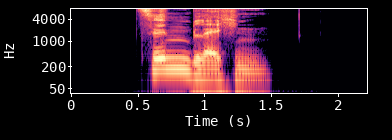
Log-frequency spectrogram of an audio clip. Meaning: dative plural of Zinnblech
- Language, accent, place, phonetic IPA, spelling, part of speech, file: German, Germany, Berlin, [ˈt͡sɪnˌblɛçn̩], Zinnblechen, noun, De-Zinnblechen.ogg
